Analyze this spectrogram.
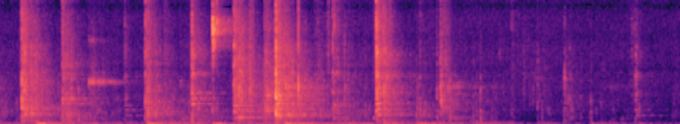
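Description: A shuttlecock is struck sharply by rackets in a large echoing hall.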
